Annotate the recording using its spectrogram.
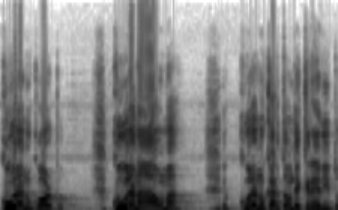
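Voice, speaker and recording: Over noticeable background noise, a man with a Spanish accent talks in an extremely high voice. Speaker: pastor. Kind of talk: sermon. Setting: church. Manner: animated.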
